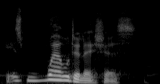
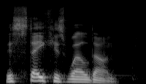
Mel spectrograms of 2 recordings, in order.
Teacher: Notice I'm putting more stress on well.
